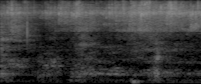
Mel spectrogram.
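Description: Quiet room tone with one soft, low bump about halfway through.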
